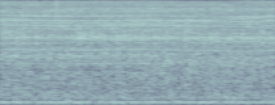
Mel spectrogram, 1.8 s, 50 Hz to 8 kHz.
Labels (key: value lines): label: anthrophony, boat engine
recorder: SoundTrap 500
